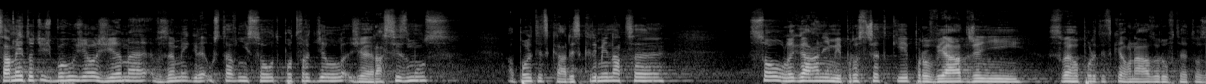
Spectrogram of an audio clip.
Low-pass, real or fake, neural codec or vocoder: 14.4 kHz; fake; vocoder, 48 kHz, 128 mel bands, Vocos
